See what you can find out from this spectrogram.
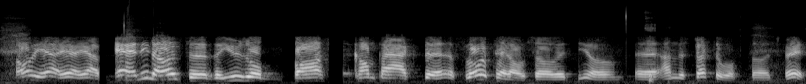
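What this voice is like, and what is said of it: Latin accent. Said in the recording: “with your cool Latin accent”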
